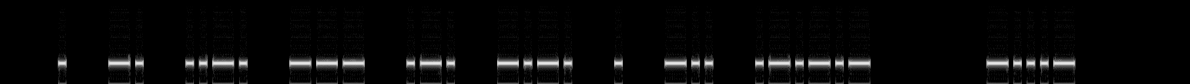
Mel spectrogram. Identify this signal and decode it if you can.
Morse code, heard as a keyed tone, about 18 wpm, spaced as for 12 wpm, 1000 Hz. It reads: ENFORCED. <BT>
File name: qotdfiles / 12wpm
